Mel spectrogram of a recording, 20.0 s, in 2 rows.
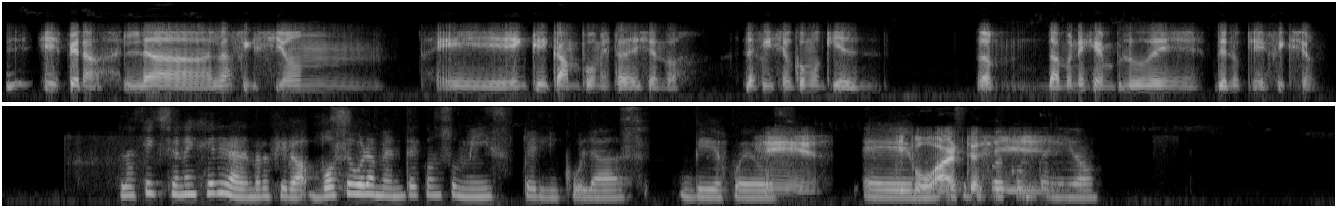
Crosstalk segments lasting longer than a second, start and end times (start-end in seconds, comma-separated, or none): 16.7-18.0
